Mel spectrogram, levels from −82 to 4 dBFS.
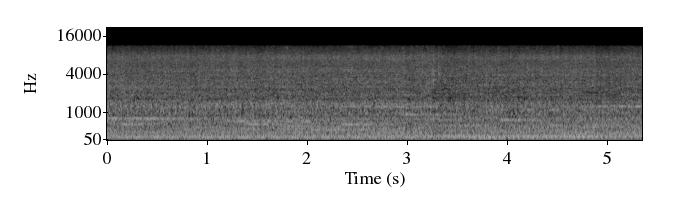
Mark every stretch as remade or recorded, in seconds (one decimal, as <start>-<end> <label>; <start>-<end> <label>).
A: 0.0-5.4 remade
